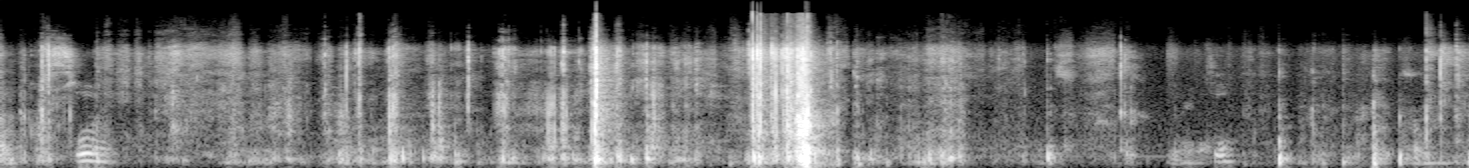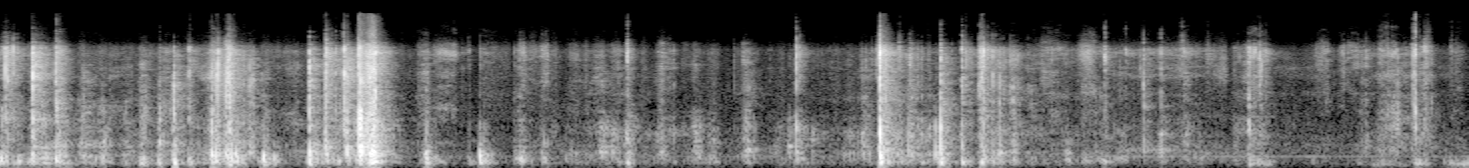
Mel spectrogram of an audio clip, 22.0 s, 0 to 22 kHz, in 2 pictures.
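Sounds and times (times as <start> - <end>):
cardboard scraping and rustling: 0.7 - 8.4
packing tape tearing: 5.6 - 6.4, 10.7 - 14.0.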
